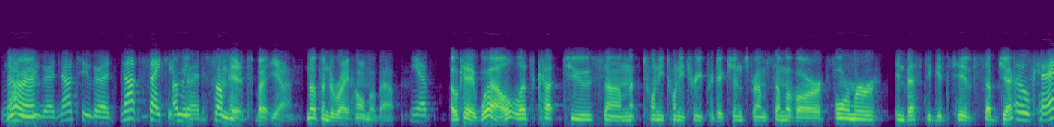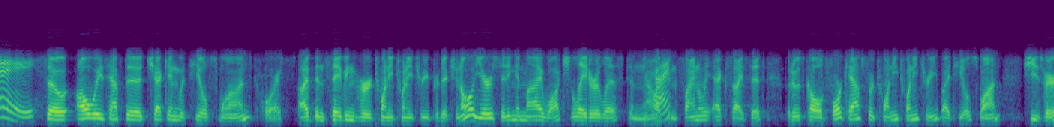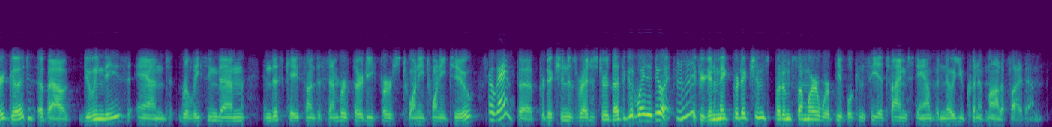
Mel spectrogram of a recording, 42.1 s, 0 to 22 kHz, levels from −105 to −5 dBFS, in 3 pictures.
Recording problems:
phone-call audio; nothing above 3.5 kHz

